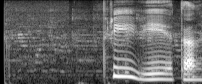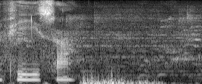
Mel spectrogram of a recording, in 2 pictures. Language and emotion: Russian, sad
